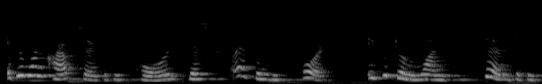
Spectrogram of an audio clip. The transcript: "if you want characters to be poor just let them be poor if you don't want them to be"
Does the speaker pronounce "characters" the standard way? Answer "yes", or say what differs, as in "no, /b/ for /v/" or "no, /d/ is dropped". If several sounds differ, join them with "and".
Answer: no, /z/ is dropped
